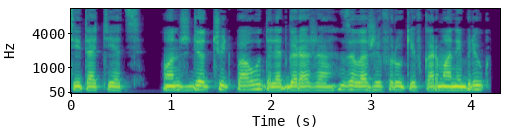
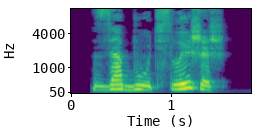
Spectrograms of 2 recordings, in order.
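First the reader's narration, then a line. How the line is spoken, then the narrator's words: Growling through teeth. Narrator (Russian): Рычу сквозь зубы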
